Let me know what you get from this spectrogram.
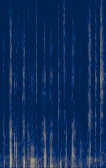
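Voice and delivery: tongue twister whispered under the breath. Shown as a demonstration. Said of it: "an example would be".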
